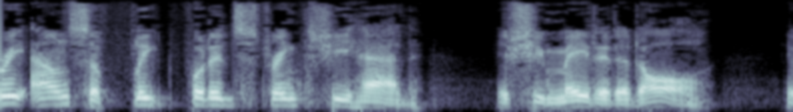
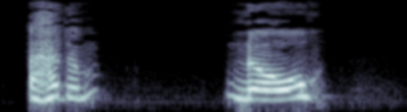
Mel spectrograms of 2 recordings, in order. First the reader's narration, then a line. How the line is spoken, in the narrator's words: Adrian pleaded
